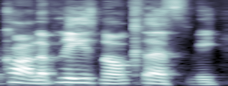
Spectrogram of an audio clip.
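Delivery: ordinary delivery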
